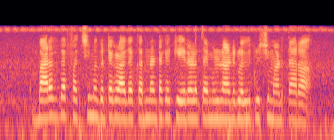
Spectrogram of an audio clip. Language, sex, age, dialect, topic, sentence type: Kannada, female, 18-24, Central, agriculture, statement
